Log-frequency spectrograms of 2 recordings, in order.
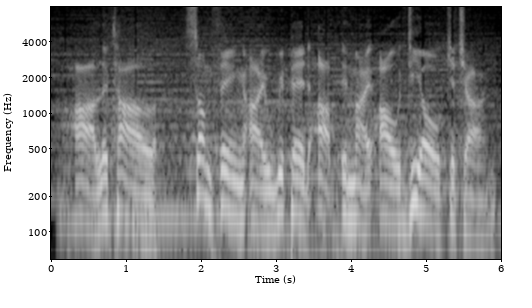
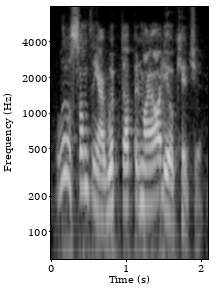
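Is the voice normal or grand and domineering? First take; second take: grand; normal. First: It is read in a godlike, domineering voice. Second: It is read in a normal voice.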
